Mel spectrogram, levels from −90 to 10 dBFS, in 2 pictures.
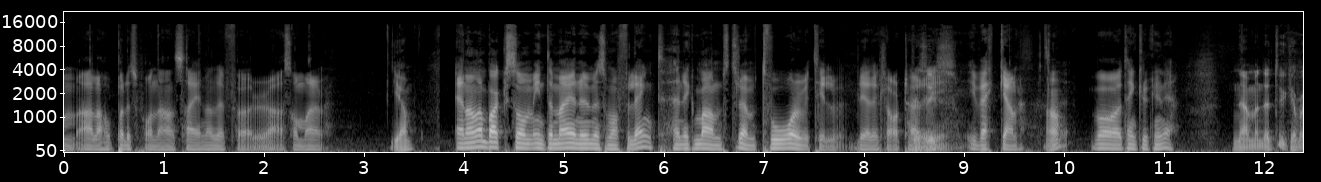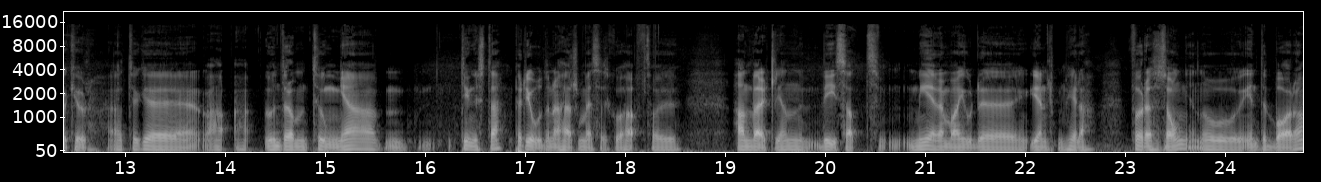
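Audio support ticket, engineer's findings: No faults found on listening review of the speech recording. Nothing to escalate; ticket can close.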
